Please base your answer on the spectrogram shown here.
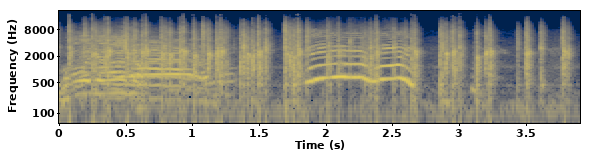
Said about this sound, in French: Bravo à nos lutricodeurs et des applaudissements particuliers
